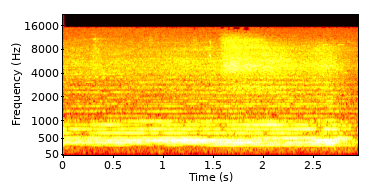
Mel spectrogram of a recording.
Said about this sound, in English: Thank you for that whistle.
